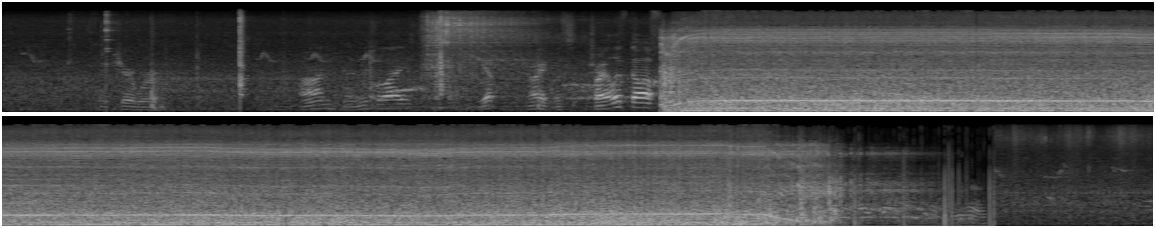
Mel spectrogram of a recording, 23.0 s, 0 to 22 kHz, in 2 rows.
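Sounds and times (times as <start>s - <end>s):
rc helicopter rotors whining: 6.6s - 21.4s.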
